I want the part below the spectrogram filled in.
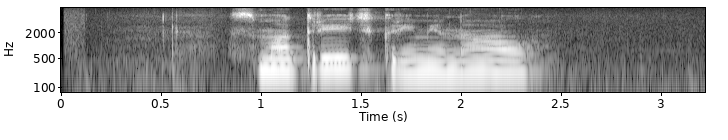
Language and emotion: Russian, sad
